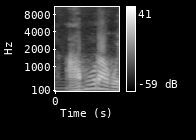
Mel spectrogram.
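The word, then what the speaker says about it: אב: 알렙베이트라고 하고 쓰고 아부라고 읽는데 그것을 파자해서 설명을 해보면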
